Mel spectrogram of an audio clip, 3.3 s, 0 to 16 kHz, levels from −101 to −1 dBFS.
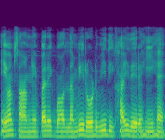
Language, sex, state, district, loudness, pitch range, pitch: Hindi, male, Jharkhand, Ranchi, -15 LUFS, 110-125 Hz, 115 Hz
